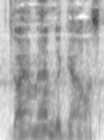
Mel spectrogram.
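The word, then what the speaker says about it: Diamanda Galás: I was going to mention this first, but I'll just jump to it, and then we'll jump off to Diamond of Gallus. Diamanda Gallus, I think is how it's pronounced.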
